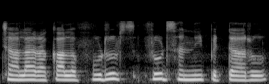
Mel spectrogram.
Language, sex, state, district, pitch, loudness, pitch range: Telugu, female, Andhra Pradesh, Annamaya, 215 Hz, -16 LUFS, 205-230 Hz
